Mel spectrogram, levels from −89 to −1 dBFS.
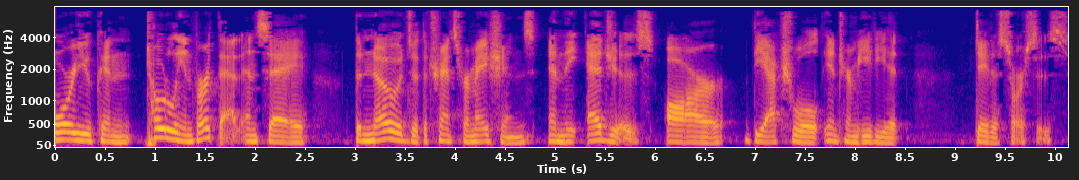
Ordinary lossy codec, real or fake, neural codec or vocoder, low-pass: MP3, 32 kbps; fake; vocoder, 22.05 kHz, 80 mel bands, Vocos; 7.2 kHz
